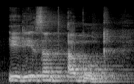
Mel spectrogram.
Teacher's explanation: Esse T não vai ter som de R, porque ele não está entre vogais. O que está antes dele é uma consoante.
